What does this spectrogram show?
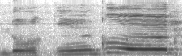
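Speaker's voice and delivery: lightly drawn-out imitation of "Looking good", slow and savoured; slow, drawn-out "Looking good" in a hint of an accent; Freddie Prinze catchphrase. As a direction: stretch "Looking good" out slowly, a light nod to the comedian. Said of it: "He said it better than I did".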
